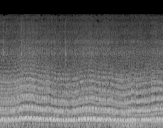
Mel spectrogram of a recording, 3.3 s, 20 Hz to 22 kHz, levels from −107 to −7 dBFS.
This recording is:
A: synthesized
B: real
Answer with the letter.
B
